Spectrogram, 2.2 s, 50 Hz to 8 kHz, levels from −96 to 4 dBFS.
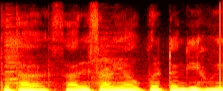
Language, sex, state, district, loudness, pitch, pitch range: Hindi, male, Jharkhand, Deoghar, -11 LUFS, 160 Hz, 160-165 Hz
